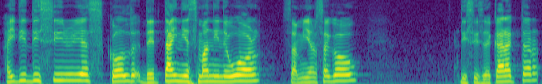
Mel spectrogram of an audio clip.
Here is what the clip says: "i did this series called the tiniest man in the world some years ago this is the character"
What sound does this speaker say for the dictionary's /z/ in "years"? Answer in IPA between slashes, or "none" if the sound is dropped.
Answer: /s/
